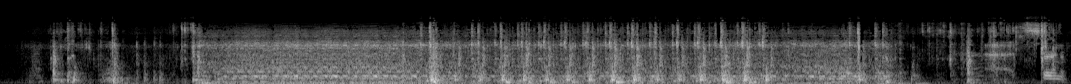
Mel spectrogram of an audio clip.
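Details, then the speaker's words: Diesel vehicle on a cold morning, cranked after a long glow plug cycle. The starter turns the engine over at a steady beat for about eight seconds but it never catches or fires: cranks, no start. "well i don't know if i'm gonna get started today bummer"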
